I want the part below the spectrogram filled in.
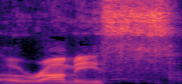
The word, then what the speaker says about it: Aramis: My uh, next one, I'm going to pick uh, Aramis.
